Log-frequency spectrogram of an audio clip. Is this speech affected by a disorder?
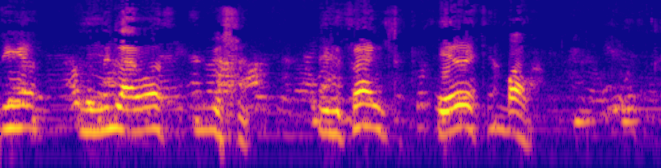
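Yes: speech loss after head injury; speech lost after accident.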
